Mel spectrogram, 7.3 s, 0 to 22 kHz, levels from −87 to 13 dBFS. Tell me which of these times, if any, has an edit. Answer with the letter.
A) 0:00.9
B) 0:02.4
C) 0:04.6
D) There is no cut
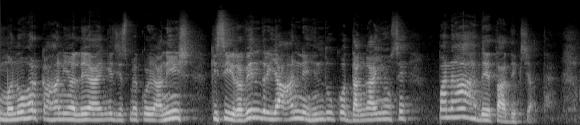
D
